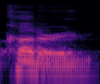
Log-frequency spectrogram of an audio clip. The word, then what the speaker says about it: Qatar: Or Qatar. Let's pronounce it as Qatar.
